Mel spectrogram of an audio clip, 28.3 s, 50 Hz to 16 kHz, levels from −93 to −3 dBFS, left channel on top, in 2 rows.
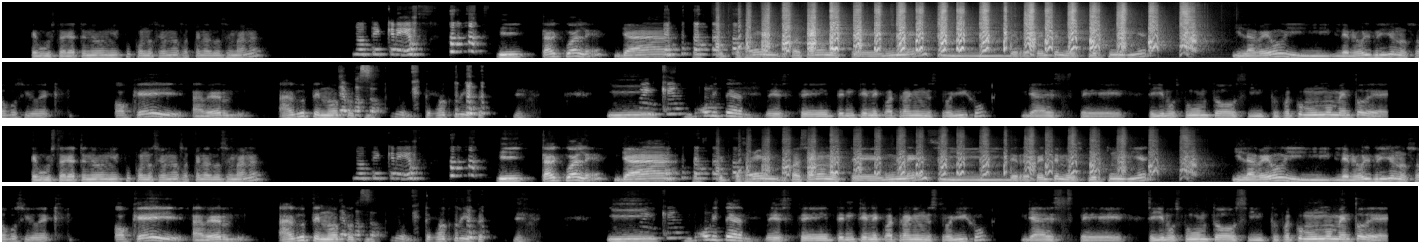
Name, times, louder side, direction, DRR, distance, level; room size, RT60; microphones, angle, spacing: voice 1, 0.3-2.6 5.0-6.8 7.2-11.5 12.3-14.7 15.3-16.7 16.9-18.9 19.3-19.4 20.2-20.7 21.0-24.1 24.4-28.0, right 3 dB, 75° right, 0.9 m, -31 dB
voice 2, 3.5-4.2 4.5-4.8 6.6-7.5 17.5-17.9 18.7-19.1 20.5-21.3, left 5 dB, 90° left, 1.0 m, -35 dB
sound 1, 7.1-12.0, left 11 dB, 65° left, 0.3 m, -24 dB
head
